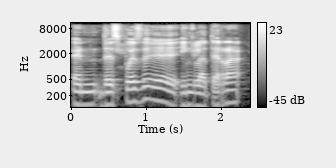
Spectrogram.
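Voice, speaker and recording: A man's voice: medium pitch, fairly even intonation, takes it slowly, gravelly, faint music behind. A man hosting a podcast, teasing his guest with jokes and crude slang. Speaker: podcast host. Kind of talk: casual conversational interview.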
